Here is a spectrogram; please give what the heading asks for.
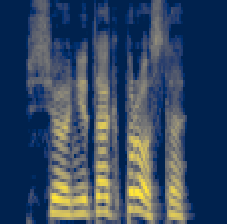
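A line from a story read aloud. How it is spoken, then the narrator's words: Exclamation. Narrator (Russian): воскликнула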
